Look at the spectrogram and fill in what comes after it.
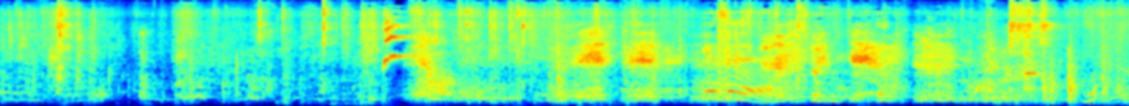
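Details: Lively Shiba Inu puppies at play in their cramped room: a sharp, high yelp around the middle, then curved whimpering squeals and short yips over constant scuffling, clattering, and pawing noises.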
